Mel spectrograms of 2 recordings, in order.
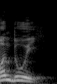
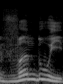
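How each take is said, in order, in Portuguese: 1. O nome começa com som de vogal. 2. O nome começa com som de V. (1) "o mais comum do americano ler e falar" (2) "Meu nome é Vandui"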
